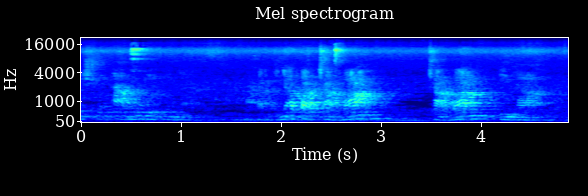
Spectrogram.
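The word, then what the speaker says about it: شعب: Makanya ada kitab Syubul iman ada yang membaca syuabul iman. Ya, kalau saya mama itu membacanya bukan suul tapi suabul artinya apa?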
